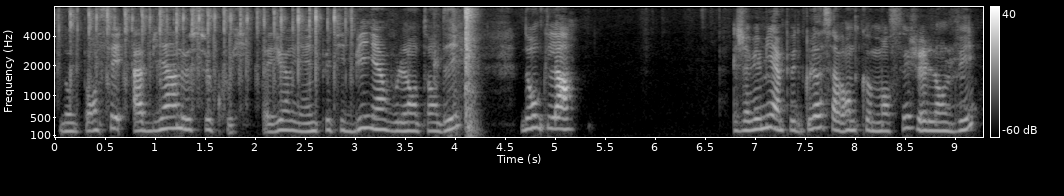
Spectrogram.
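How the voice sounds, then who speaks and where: A middle-aged woman, chatting homely and unhurried through a makeup tutorial, with fillers and self-corrections. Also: medium pitch, slight background noise. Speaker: beauty vlogger. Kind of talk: casual makeup tutorial chat.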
